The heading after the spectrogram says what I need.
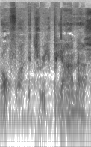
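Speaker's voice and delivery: retold starstruck whisper; awed whisper. Fan to himself on recognizing his idol, awed whisper. Starstruck aside on seeing him.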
